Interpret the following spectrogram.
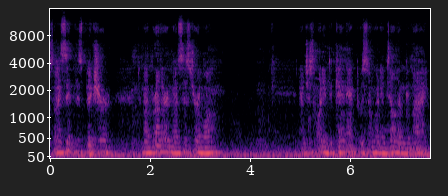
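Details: Adult woman after stroke with left vocal cord paralysis and one working cord; the cords do not seal, so she takes breaths while talking. She also has swallowing loss and left facial paralysis. Dysphonia from unilateral vocal cord paralysis.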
